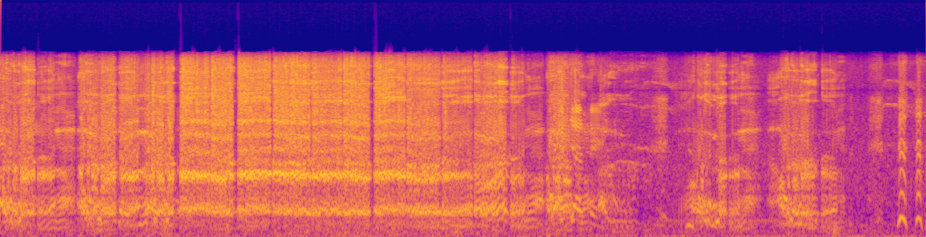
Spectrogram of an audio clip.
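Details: A pet howler monkey howls, which the owner suspects is because it has become an adult: a deep, rasping, drawn-out roar that breaks into pulsing grunts.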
